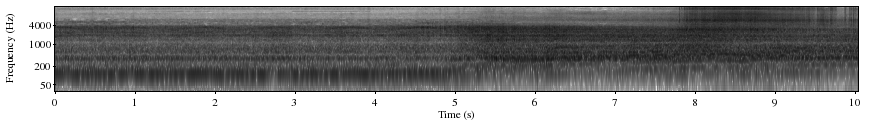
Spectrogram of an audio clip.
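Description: Two nostalgia altered drag-racing engines idling steadily at the starting line, then revving up about five seconds in and running at full throttle as the cars launch down the track. Heard off a live stream played through a computer's speakers.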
